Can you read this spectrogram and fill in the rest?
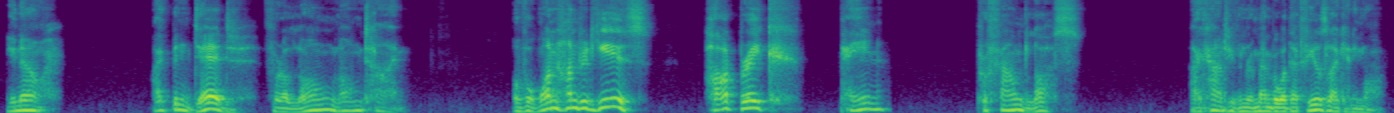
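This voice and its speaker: Man playing a slow, husky, melancholy undead gentleman. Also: mid-range voice, expressive. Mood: sorrowful. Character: melancholy, dry-witted dead man over a century old. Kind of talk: screenplay table read.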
